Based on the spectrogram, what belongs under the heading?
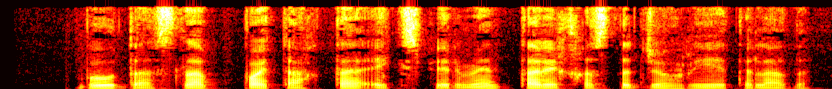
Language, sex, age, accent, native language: Uzbek, male, 18-24, Qashqadaryo, Uzbek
